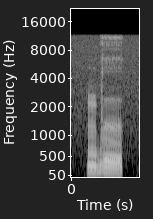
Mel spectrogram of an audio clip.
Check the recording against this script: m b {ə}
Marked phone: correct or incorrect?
incorrect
